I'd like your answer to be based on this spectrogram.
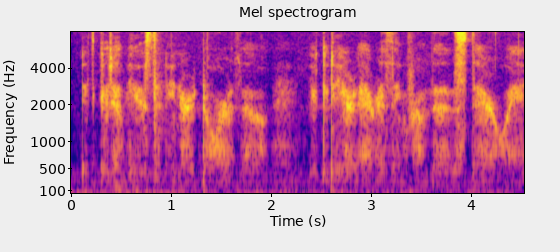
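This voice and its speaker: A whisper at moderate speed, with noticeable noise behind it. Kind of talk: ASMR home tour voiceover. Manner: whispered; rambling.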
